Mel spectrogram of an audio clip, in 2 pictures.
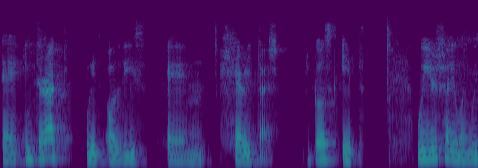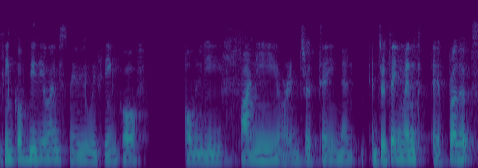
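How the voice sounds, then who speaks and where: A woman's very deep, low voice in an Argentine accent, monotone and flat, at a moderate pace. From Argentina. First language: Spanish. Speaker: open culture advocate presenting a case study. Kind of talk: webinar presentation. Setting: online webinar. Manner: halting with many fillers.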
